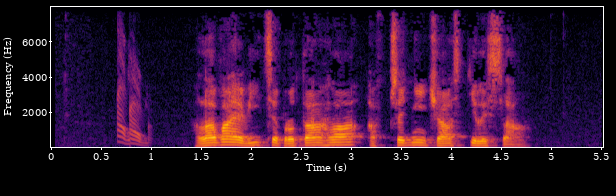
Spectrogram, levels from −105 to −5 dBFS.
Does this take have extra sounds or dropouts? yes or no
yes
